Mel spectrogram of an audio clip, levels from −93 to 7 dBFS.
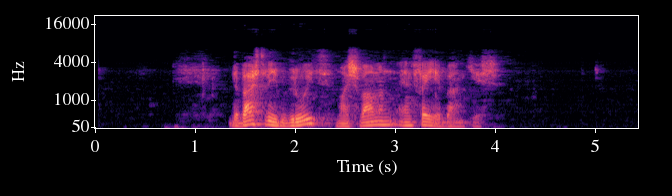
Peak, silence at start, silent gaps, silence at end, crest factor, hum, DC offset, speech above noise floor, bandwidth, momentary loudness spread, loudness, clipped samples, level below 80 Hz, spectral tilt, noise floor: -4 dBFS; 0.9 s; none; 1.4 s; 20 dB; none; under 0.1%; 54 dB; 6.8 kHz; 18 LU; -21 LUFS; under 0.1%; -50 dBFS; -6.5 dB/octave; -76 dBFS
